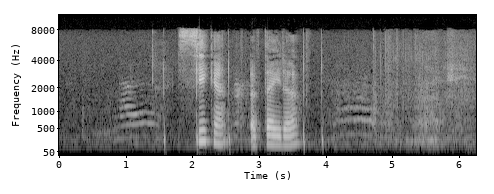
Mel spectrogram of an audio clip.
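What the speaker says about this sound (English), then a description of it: "you can hear my cats in the background." Several cats meow repeatedly in the background of a home, their drawn-out wavering cries rising and falling, some overlapping into caterwauls, while a person speaks calmly nearby.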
